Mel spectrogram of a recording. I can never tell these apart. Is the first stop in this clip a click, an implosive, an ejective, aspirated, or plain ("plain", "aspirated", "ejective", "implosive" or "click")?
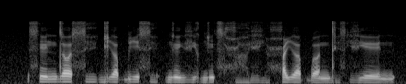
plain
